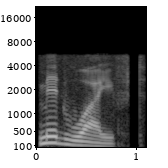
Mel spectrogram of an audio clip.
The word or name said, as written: midwifed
